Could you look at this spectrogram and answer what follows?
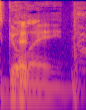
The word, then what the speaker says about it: Ghislaine: What his girl Ghislaine or whatever the fuck? – Yeah, yeah, it's Ghislaine. They don't. Yeah, none of the you don't pronounce any of the letters.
